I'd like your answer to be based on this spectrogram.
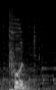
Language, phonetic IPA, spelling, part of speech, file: Kabardian, [pʰud], пуд, adjective, Пуд.ogg
- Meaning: cheap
